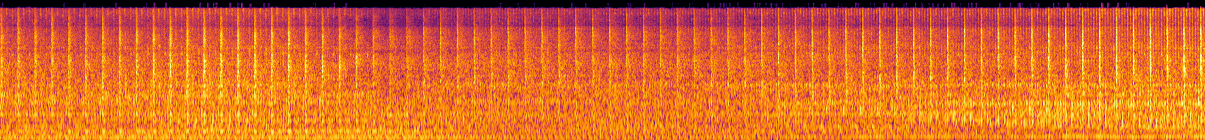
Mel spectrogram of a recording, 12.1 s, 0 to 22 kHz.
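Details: Land Rover Discovery 4 with 64,000 km at idle: steady, sharp ticking knock about three times a second; owner attributes it to crankshaft failure.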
